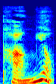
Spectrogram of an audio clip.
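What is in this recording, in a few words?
"peng2you", Chinese; péngyou; 朋友; 友人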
